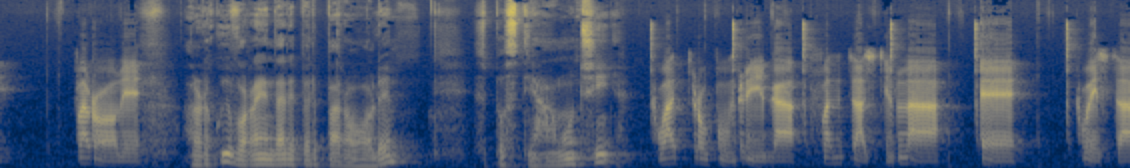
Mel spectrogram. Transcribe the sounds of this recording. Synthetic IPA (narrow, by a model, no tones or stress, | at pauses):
paɾɔːlealːoːɾakwivorːɛjand̪aːɾeperpaɾɔ̰ːle | spost̪jaːmot͡ʃikwat̪ːɾopunɾiɡafant̪ast̪ilaɛ | kwest̪a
